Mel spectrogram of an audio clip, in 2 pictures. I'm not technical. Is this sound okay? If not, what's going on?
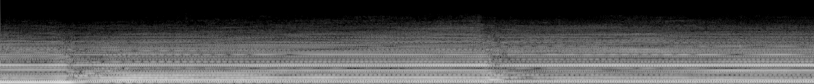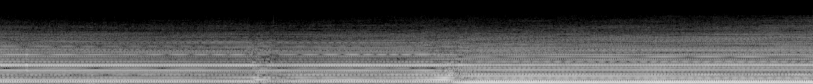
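Yes, it's fine: nothing in it cuts out, crackles, skips or sounds broken, so there's nothing to worry about.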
